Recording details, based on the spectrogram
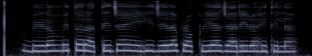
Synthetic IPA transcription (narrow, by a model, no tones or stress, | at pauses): biɭɔmbit̪ɔɾat̪id͡ʒaẽeɦid͡ʒeɾapɾɔkɾijad͡ʒaɾiɾɔɦit̪ʰila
